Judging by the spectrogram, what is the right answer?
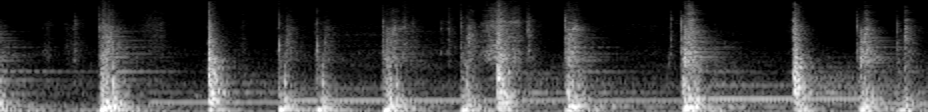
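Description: Music: sharp percussive hits, about two a second in an uneven rhythm, over a held low note that steps to a new pitch a few times.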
